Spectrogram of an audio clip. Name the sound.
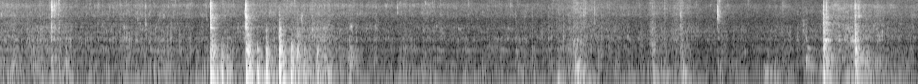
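deep frying iftar snacks in oil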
